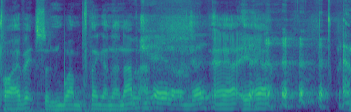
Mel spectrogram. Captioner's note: laughs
